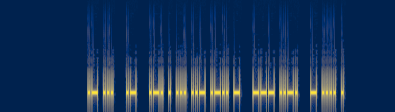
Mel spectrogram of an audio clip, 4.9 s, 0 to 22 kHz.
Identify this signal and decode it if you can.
Morse code, heard as a keyed tone, about 48 wpm, 700 Hz. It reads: AS A RESULT OF THE
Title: Sets of 5 Words 50wpm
